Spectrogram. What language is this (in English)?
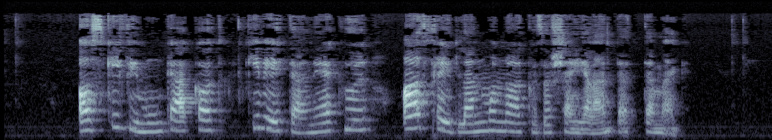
Hungarian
